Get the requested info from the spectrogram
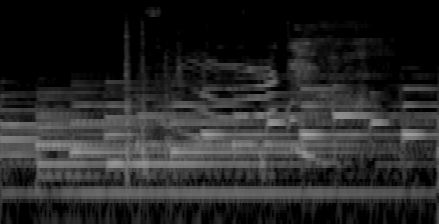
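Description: Background music with steady held notes. From about two seconds in, a cat gives one drawn-out meow that dips and then rises in pitch.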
